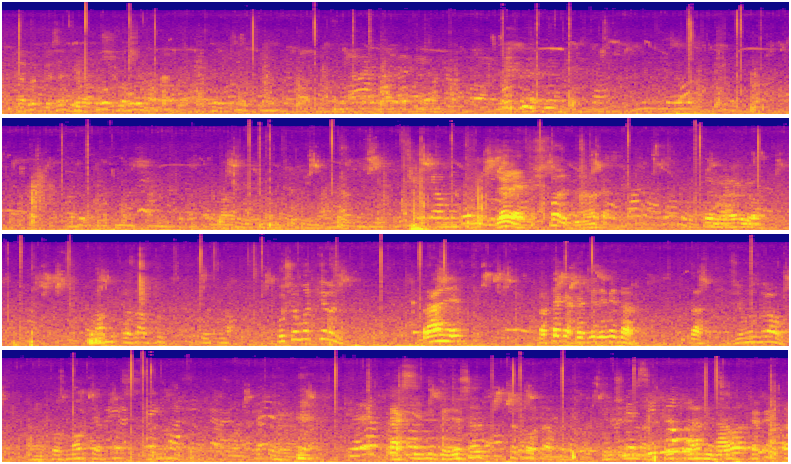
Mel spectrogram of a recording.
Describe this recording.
In front of the ruin of the monument of Buzludzha there are swallows to be heard, water drops falling from the construction, voices of visitors and the policeman, who looks that noone enters the building. Two workers who paint a hiking trail pass by and draw their mark on the building.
